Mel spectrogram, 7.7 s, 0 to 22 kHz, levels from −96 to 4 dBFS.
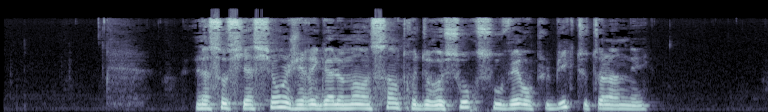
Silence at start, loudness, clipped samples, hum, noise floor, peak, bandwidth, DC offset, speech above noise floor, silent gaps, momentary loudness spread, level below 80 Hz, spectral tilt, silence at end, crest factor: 1.95 s; -12 LUFS; 0.1%; none; -68 dBFS; 0 dBFS; 16 kHz; under 0.1%; 55 dB; none; 13 LU; -54 dBFS; -3.5 dB/octave; 1.2 s; 16 dB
